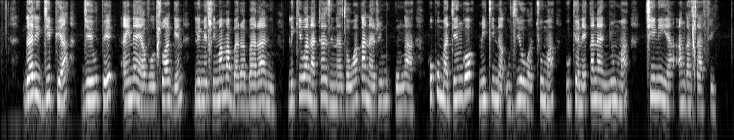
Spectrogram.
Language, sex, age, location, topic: Swahili, female, 25-35, Nairobi, finance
